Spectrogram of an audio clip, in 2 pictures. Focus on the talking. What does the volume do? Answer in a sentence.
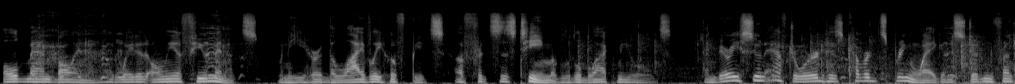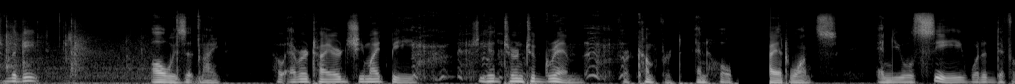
The volume of the talking stays about the same.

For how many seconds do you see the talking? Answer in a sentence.
You can hear the talking for 19 seconds altogether.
